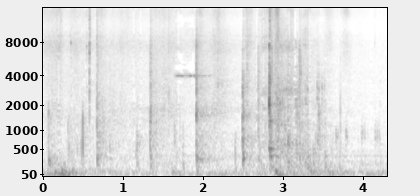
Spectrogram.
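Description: Scattered light clicks and knocks over a low rumble: handling noise from a phone being moved about.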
